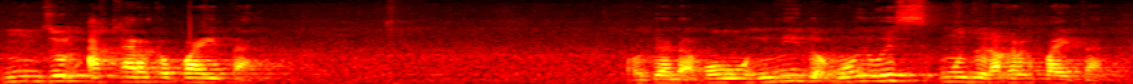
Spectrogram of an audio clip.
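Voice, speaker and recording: A woman's voice: lowish voice, brisk, muffled recording, slight background noise. Javanese-accented woman pastor preaching. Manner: lively, mixing in local Javanese phrases. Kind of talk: sermon. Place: church hall. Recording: echoey room with faint ambience.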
